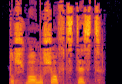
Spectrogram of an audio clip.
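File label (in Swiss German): "schwangerschaftstet", Alsatian; medecine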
